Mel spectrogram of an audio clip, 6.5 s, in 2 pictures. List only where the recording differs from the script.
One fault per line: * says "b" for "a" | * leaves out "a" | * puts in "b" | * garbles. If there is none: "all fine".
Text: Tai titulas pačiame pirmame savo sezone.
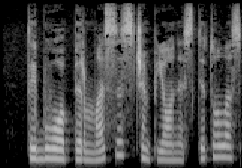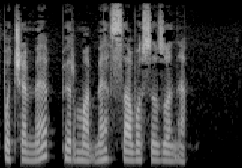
* puts in "buvo pirmasis čempionės"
